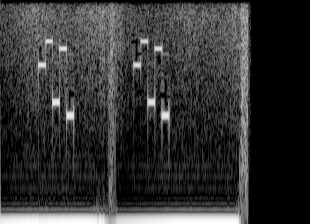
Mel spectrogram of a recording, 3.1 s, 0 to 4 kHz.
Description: Five-tone selective call (ZVEI), heard as quick runs of five tones, tones of about 70 ms. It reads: 88301 88301
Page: SDR/ZVEI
